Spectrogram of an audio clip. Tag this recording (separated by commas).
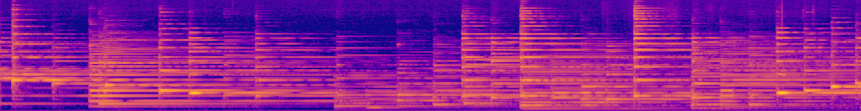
Musical instrument, Violin, Music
